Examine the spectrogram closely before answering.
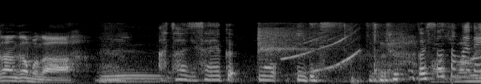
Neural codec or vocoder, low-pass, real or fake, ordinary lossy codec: none; 7.2 kHz; real; none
